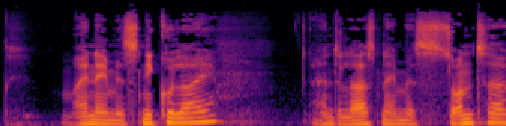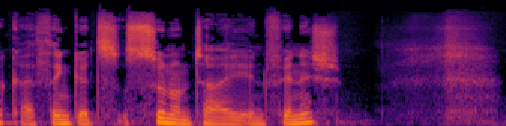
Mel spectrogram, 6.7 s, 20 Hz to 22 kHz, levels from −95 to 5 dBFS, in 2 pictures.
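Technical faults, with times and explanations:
Nothing stood out on listening to this speech recording.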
